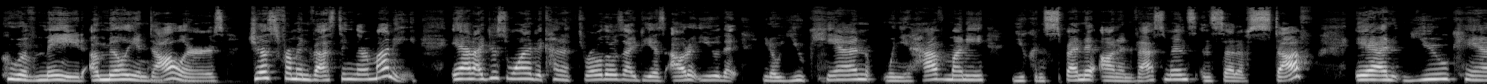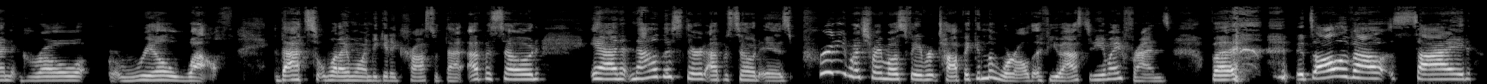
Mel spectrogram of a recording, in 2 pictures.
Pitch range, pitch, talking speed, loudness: 185-245 Hz, 210 Hz, 170 wpm, -17 LUFS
